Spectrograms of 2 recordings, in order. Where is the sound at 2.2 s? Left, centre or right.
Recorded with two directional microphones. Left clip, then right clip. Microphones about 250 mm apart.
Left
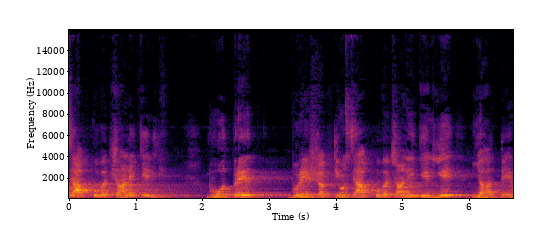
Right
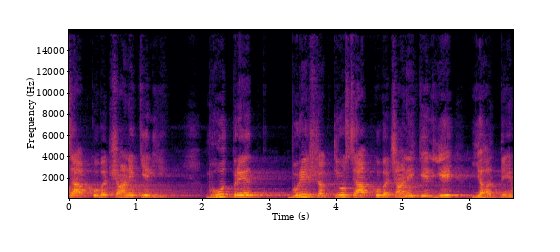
Right.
